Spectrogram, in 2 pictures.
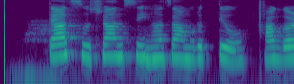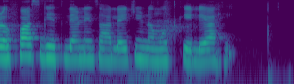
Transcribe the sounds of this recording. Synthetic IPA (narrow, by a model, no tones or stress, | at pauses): t̪jat͡ssut͡ɕansiɦət͡samɾut̪juhaɡəɭfasɡʱet̪ljaned͡zʱaljat͡ɕiːnəmut̪keleaɦe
